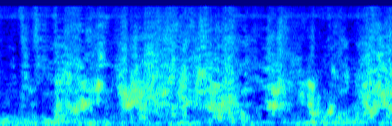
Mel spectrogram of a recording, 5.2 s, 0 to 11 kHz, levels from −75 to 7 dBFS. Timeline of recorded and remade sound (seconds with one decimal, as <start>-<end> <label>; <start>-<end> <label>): 0.0-5.2 remade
